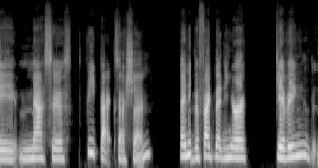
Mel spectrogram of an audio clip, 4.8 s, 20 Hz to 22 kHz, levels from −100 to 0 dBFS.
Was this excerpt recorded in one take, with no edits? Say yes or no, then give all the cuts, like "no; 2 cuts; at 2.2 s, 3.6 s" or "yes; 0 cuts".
no; 2 cuts; at 1.2 s, 2.9 s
